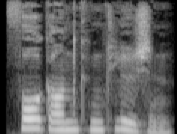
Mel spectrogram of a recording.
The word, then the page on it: foregone conclusion: anglais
